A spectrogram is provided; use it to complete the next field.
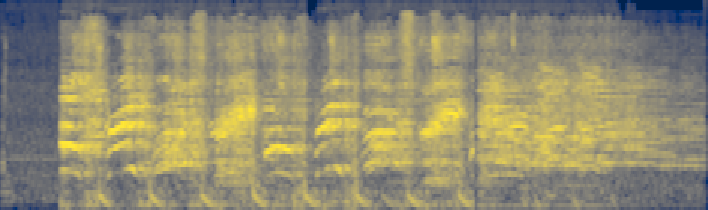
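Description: A large protest crowd in Hollywood, Los Angeles, over the beating death of Tyre Nichols chants in loud, rhythmic unison, voices rising and falling in repeated shouted phrases over a steady low rumble, dense with no single voice standing out.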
